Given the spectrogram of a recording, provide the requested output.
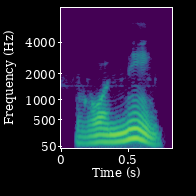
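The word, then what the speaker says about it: רָנִּי: This right here has a strong doubling dagesh in the nun, which means that this is a closed syllable that is unstressed. Ladies and gentlemen, that is a kamatz katan, Roni.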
